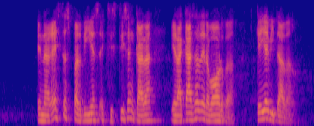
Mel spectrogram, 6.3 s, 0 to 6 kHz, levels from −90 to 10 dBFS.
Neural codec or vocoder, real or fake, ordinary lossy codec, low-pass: none; real; Opus, 24 kbps; 5.4 kHz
